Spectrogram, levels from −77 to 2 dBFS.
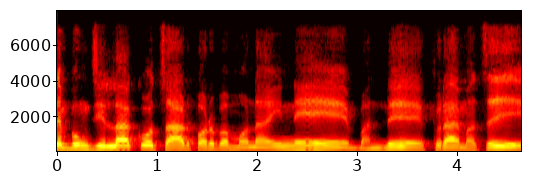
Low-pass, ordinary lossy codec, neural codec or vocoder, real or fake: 7.2 kHz; none; codec, 24 kHz, 0.9 kbps, DualCodec; fake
